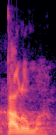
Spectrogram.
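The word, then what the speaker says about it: κάλυμμα: Itu bacanya gitu, saudara. Kata kaluma.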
